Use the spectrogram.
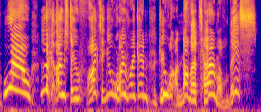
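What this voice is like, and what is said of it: Old-time gold prospector voice. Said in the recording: “your Nick Clegg impression ... That was like a gold prospector from the 1920s.”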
